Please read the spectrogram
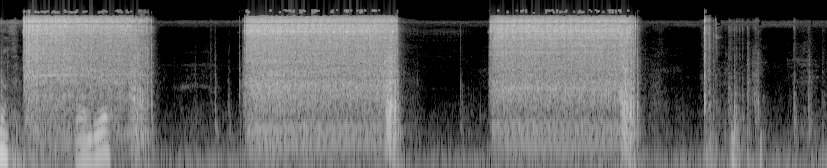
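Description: Cordless electric ratchet running in three spells of about two seconds each, tightening the hose fittings on a power steering pump.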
